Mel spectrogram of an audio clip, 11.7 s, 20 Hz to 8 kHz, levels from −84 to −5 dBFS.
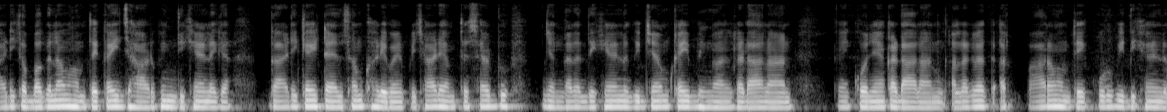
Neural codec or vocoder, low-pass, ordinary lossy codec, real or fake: codec, 44.1 kHz, 7.8 kbps, Pupu-Codec; 7.2 kHz; Opus, 64 kbps; fake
